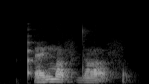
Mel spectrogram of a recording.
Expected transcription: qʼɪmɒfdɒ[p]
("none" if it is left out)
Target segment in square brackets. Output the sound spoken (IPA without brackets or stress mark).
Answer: f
